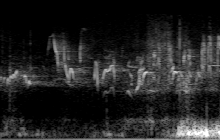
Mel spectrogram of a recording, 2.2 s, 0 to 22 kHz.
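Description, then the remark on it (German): A song thrush sings a quick run of varied, whistled phrases, clear, with a low rumbling noise rising underneath near the end. “Singdrossel. Ah, die hat bis zu 100 Motive, imitiert auch sehr viel.”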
